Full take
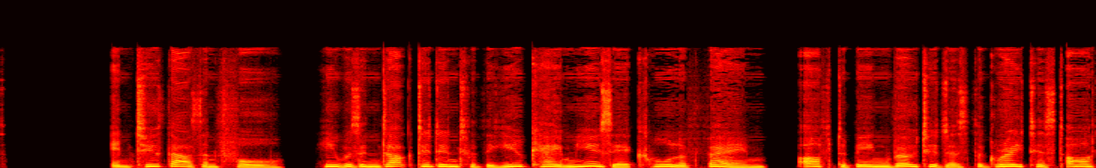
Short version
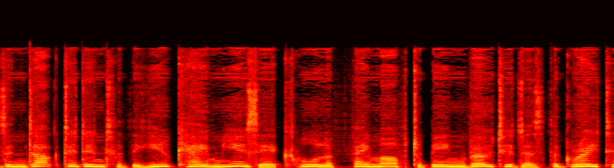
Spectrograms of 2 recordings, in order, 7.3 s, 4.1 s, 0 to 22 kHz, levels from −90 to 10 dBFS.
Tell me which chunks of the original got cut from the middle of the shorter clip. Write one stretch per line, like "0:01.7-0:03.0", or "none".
0:04.6-0:05.1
